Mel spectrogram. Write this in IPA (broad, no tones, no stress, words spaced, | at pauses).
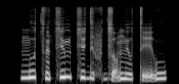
mut͡sə̃ t͡sym t͡sydef d͡zɔ̰ŋyu̯ tḛw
